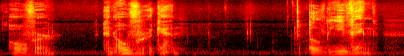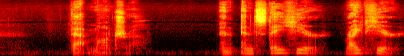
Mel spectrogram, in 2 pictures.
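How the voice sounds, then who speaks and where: A man leading a guided meditation, speaking gently in short phrases with pauses and sometimes trailing off into a near-whisper. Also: mid-range voice, vocal fry, slightly rough. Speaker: podcaster. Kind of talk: guided meditation, soft slow instruction.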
